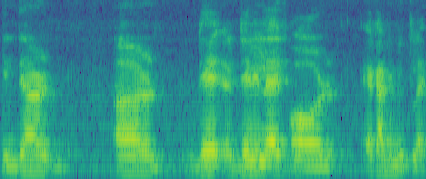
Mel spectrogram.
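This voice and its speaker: A man talks at a fairly slow pace. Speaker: IELTS test candidate. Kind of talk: speaking exam interview. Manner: hesitant, many pauses and repetitions; some mumbling.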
